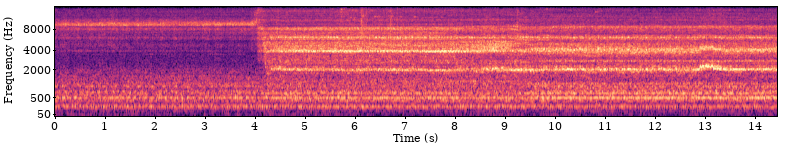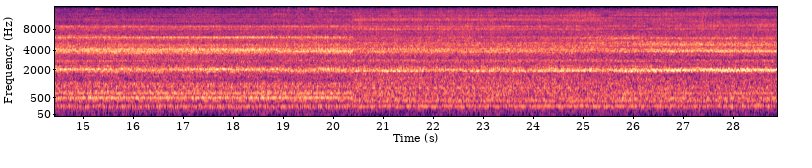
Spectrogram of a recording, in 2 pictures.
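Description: Monarch engine lathe running under power, turning a 1045 steel shaft on its finishing cut: a steady geared whine and hum, with a higher steady whine joining about four seconds in.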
